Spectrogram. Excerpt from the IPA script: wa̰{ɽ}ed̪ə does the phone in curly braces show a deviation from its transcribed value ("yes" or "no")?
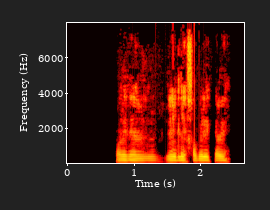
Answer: yes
